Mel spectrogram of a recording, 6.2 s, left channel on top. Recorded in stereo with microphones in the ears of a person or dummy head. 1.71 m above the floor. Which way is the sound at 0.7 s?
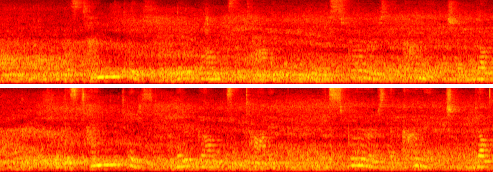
75° right (ahead or behind).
